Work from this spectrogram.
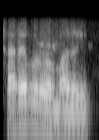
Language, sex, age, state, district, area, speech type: Telugu, male, 18-30, Telangana, Hyderabad, rural, conversation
